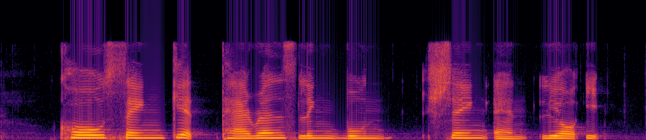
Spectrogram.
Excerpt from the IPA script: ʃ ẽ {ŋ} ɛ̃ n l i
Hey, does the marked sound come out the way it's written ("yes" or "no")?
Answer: yes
